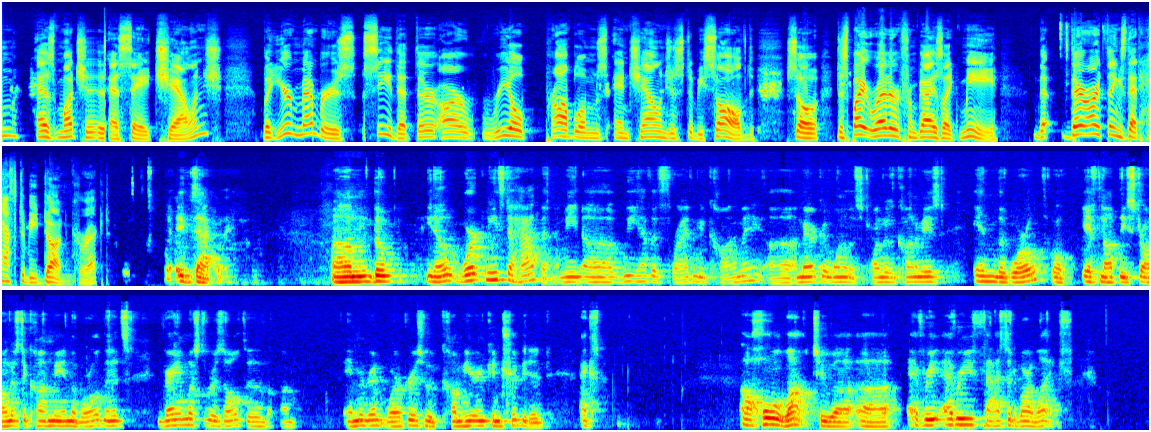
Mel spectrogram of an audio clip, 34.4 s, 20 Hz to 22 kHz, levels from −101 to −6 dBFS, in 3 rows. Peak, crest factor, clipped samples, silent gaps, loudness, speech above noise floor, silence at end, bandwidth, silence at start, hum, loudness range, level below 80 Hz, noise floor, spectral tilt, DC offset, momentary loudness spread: -6 dBFS; 20 dB; under 0.1%; none; -26 LUFS; 45 dB; 0.8 s; 13 kHz; 0 s; none; 7 LU; -64 dBFS; -70 dBFS; -5.5 dB/octave; under 0.1%; 13 LU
